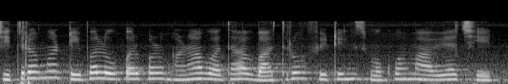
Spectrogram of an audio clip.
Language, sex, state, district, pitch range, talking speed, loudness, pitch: Gujarati, female, Gujarat, Valsad, 225-265 Hz, 130 wpm, -16 LUFS, 245 Hz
